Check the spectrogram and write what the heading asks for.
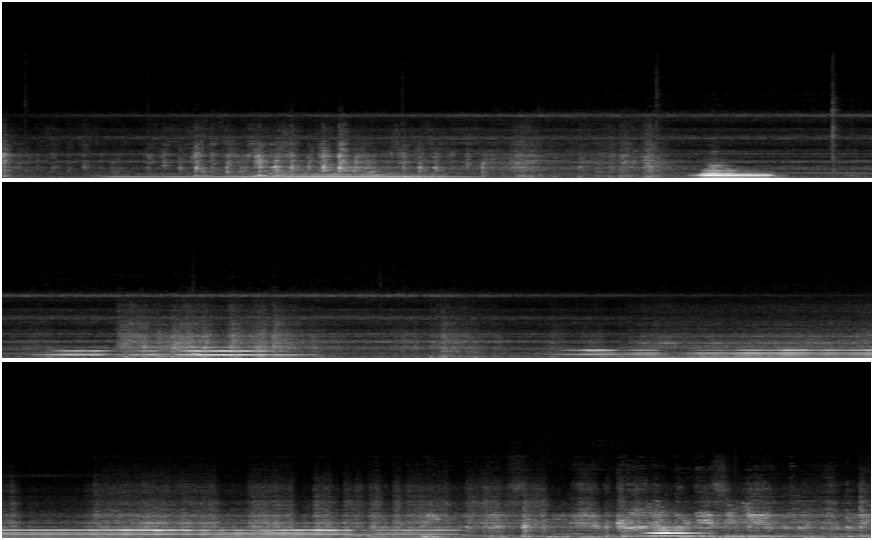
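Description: Free-improvised live music for tenor saxophone and laptop electronics: long held tones overlap, with a short loud blast about seven seconds in. In the second half several steady tones sound together as a sustained, horn-like chord.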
